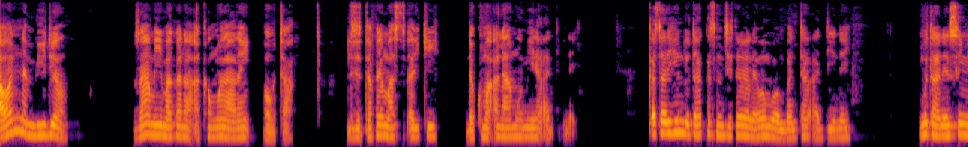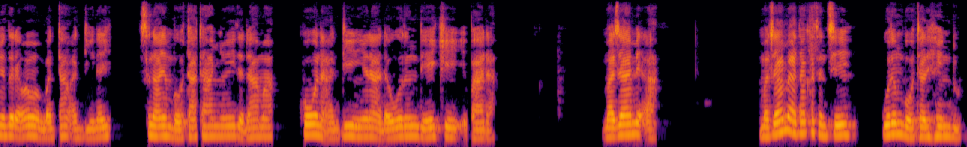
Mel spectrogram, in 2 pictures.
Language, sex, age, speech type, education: Hausa, male, 15-29, spontaneous, tertiary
